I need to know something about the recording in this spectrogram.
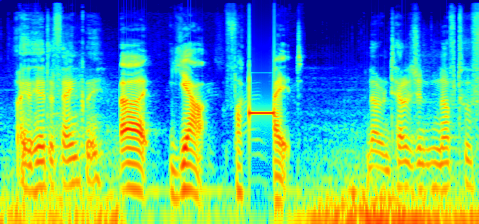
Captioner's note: beep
